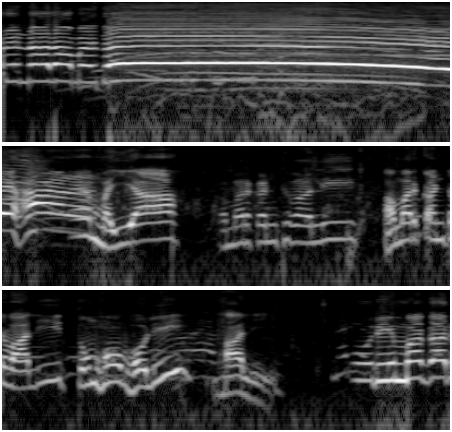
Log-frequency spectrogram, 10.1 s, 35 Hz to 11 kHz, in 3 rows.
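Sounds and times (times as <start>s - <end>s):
man shouting a drawn-out cheer: 0.0s - 4.2s.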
